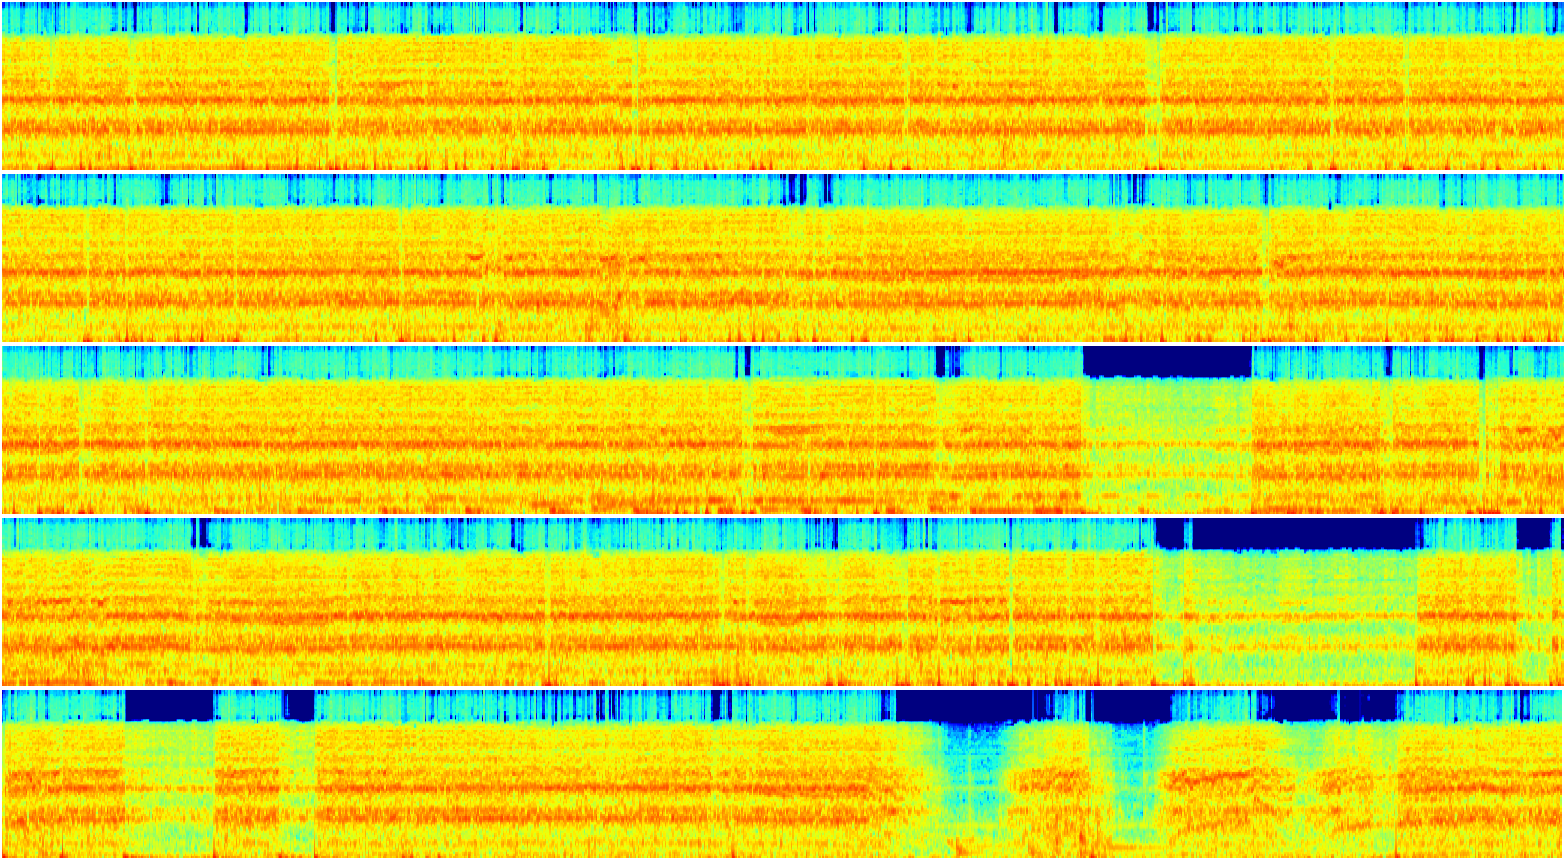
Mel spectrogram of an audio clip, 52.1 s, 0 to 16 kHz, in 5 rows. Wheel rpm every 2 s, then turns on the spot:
230, 230, 230, 230, 230, 230, 230, 230, 220, 230, 220, 230, 230, 230, 220, 220, 220, 230, 230, 230, 230, 220, 240, 180, 60, 160.
none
